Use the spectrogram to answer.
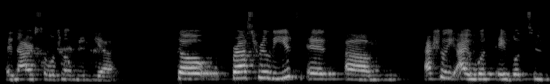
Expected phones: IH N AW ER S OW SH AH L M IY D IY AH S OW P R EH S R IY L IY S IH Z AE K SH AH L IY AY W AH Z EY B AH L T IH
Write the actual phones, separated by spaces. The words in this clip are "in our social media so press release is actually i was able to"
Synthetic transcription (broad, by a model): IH N AW ER S OW SH L M IY D IY AH S OW F R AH S R IY L IY S IH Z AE K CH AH L IY AY W AH Z EY B L T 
